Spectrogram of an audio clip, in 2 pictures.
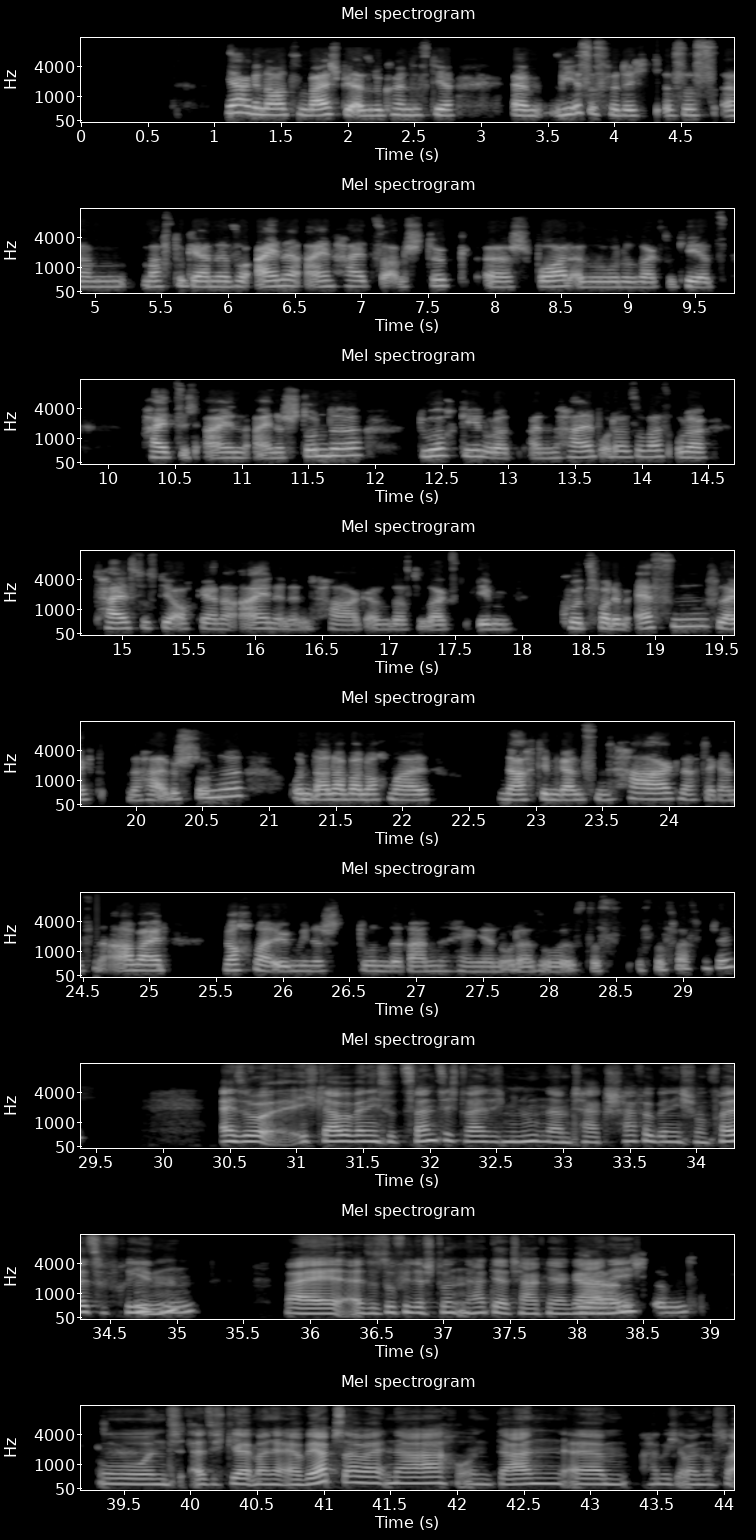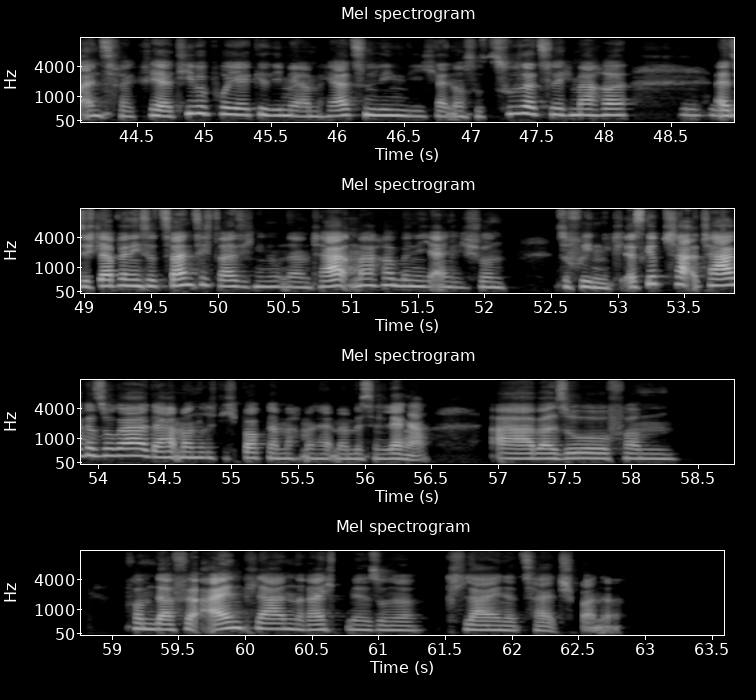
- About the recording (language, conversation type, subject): German, advice, Wie sieht eine ausgewogene Tagesroutine für eine gute Lebensbalance aus?
- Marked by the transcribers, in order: none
